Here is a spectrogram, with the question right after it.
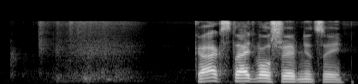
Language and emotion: Russian, neutral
